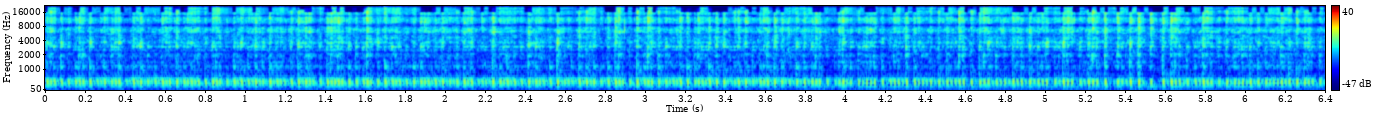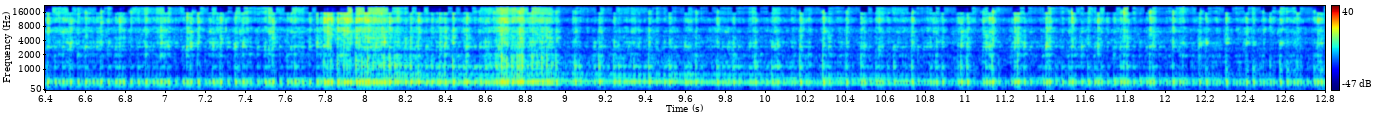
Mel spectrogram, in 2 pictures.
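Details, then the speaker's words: Starcraft boat's small kicker outboard, run during spring de-winterizing after the main motor was run and held temperature; smooth, even idle drone, picks up cleanly on a brief rev and settles back, running very well. "that ran any stronger it has to be a 15 horse now that you know both motors run and they run very well"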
